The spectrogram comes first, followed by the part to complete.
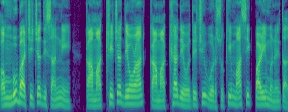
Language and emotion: Goan Konkani, neutral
